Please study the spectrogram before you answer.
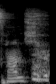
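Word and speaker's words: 삼십: Hansi ঠিক আছে, আপনার সামশিপের উচ্চারণ ঠিক হচ্ছে না। সামশিপের প্রথম উচ্চারণটা হবে কি স।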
